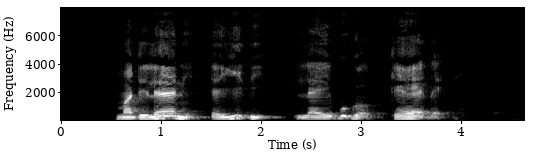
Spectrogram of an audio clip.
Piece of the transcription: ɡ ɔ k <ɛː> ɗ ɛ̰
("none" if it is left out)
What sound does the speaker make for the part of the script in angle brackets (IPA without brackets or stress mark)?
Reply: ɛː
